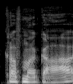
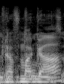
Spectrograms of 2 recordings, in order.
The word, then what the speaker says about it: Krav Maga: Das andere ist, was ich noch nie gehört habe, Krav Maga. Ja. Spricht man das so aus? – Krav Maga. Also Krav Maga.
